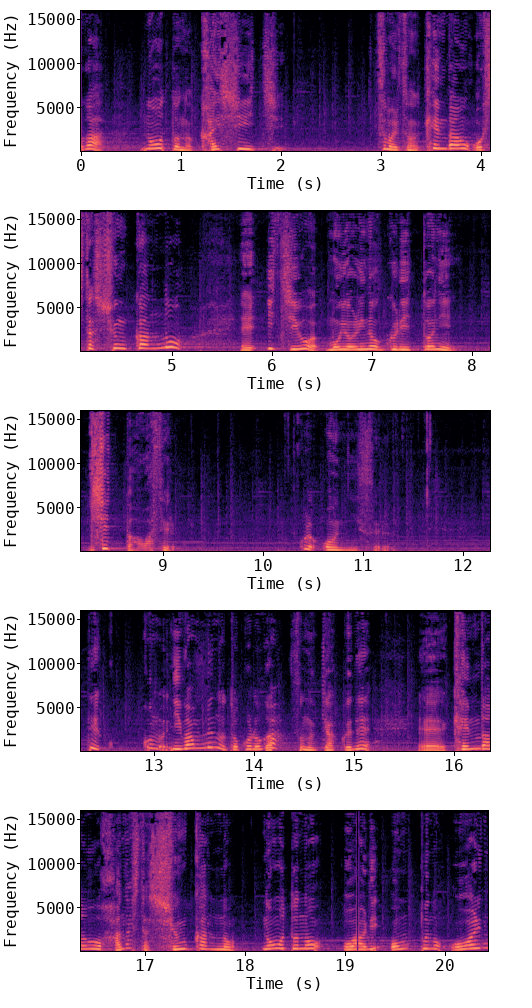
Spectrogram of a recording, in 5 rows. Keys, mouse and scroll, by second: 10.1 click, 11.2 right click.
